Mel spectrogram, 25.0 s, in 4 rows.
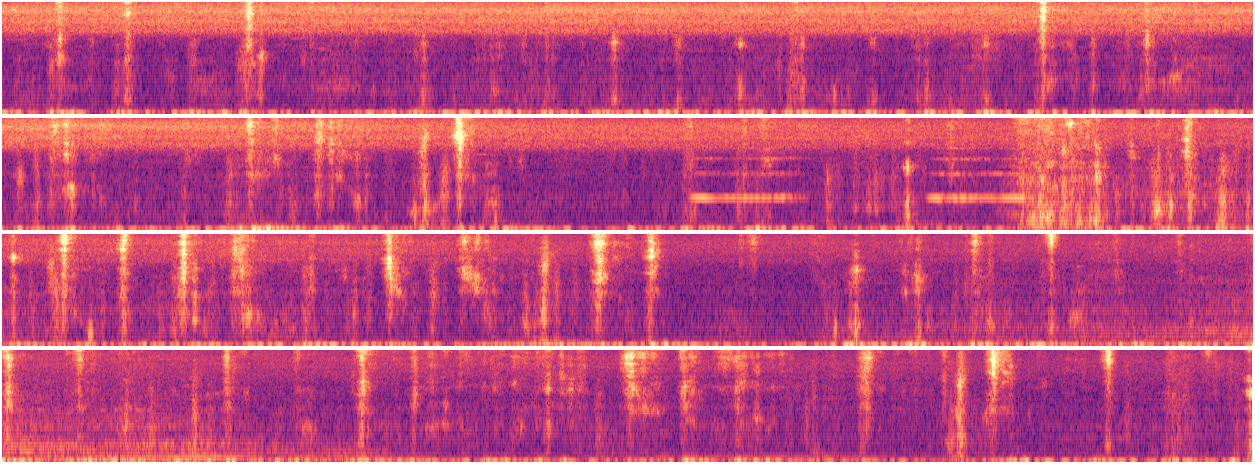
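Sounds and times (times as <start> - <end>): wet chewing mouth sounds: 0.2 - 8.8, 11.6 - 25.0
short beeps: 9.7 - 11.6.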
